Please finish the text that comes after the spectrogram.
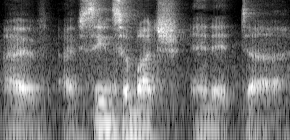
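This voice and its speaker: A deep-voiced man talks things through in an earnest, halting way, full of fillers and restarts. His voice echoes around the room, with a faint hiss underneath. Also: fairly even intonation. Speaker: podcast co-host. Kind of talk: reflective conversational talk.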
